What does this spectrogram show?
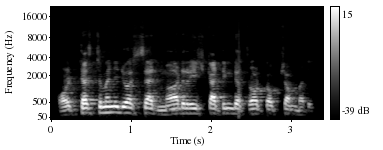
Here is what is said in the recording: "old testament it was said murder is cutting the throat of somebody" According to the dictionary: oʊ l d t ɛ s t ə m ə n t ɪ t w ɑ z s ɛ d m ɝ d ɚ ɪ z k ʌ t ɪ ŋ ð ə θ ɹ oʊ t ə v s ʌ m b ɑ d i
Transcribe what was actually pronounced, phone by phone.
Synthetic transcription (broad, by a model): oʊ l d t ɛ s t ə m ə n ɪ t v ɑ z s ɛ d m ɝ d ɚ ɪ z k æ t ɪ ŋ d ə t ɹ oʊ t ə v s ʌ m b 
